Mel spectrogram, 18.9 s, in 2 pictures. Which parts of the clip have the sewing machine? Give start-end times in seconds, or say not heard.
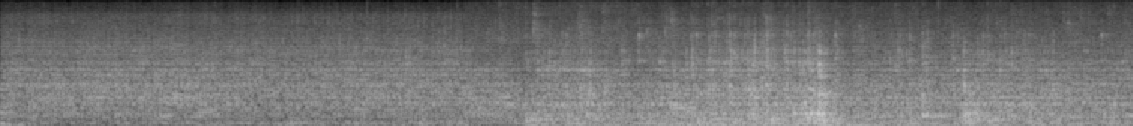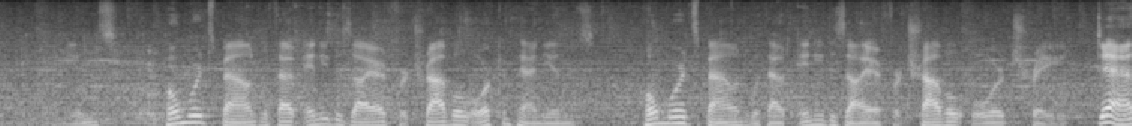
4.3-12.8.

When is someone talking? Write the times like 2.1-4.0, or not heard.
9.8-18.8.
